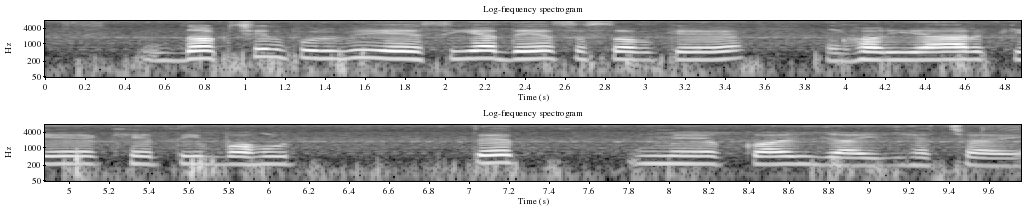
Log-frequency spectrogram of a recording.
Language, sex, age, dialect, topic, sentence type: Magahi, female, 36-40, Western, agriculture, statement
